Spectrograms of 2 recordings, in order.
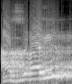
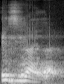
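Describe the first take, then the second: First: The name begins with an 'a' vowel. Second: The name begins with an 'i' vowel. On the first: The speaker calls it wrong. "আজরাইল এটা অশুদ্ধ শব্দ" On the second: The speaker calls it right. "ইসরাইল বলতে আইনের নিচে জের দিয়ে ইসরাইল। এটা হলো শুদ্ধ শব্দ।"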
